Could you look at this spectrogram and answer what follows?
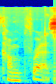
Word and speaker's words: compress: hot compresses the oh you can also use compress as a verb but it's pronounced as compressed yeah like push something down what about eyelid eyelid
